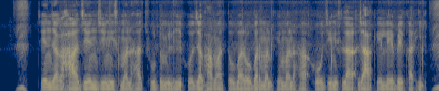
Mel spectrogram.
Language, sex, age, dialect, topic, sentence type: Chhattisgarhi, male, 18-24, Eastern, banking, statement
